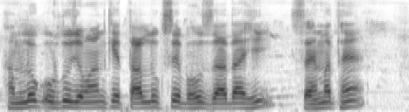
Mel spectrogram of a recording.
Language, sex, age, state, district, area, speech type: Urdu, male, 60+, Bihar, Supaul, rural, spontaneous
